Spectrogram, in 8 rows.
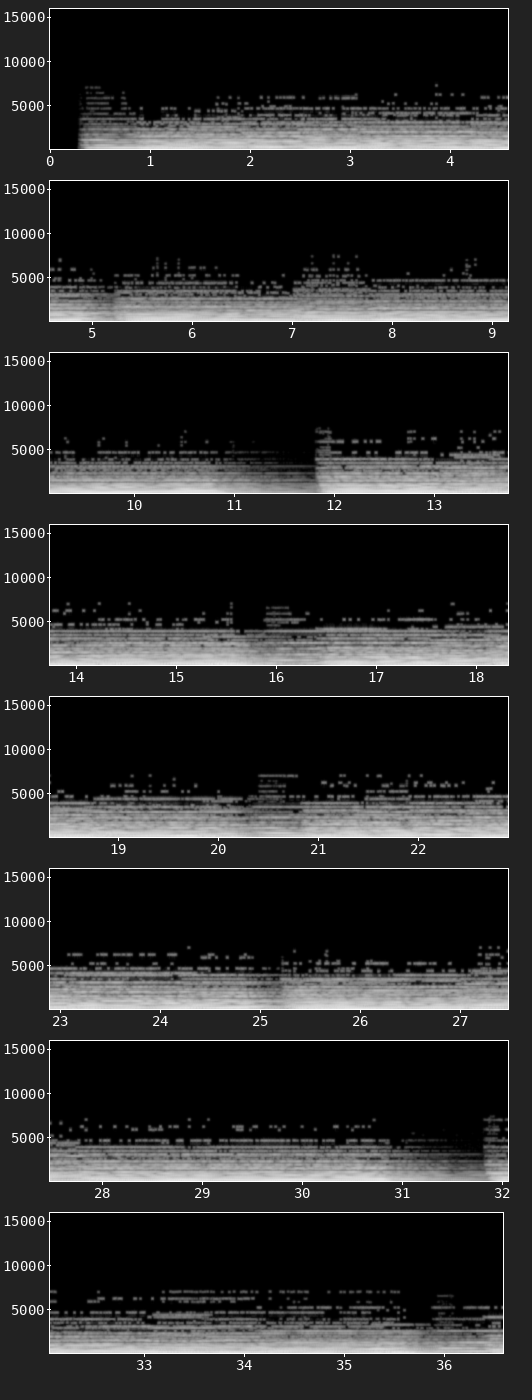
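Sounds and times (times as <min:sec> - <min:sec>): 
pipe organ backing for churches: 0:00.3 - 0:36.5.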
